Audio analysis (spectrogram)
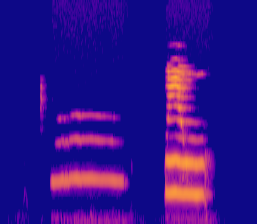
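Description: A cat meows twice, close and fairly loud: a steady, tonal first call followed by a brighter, higher second one after a short pause, with a low background rumble beneath.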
